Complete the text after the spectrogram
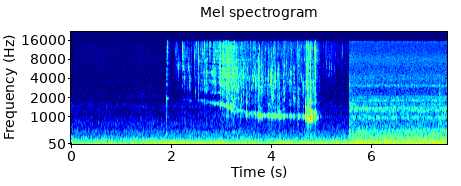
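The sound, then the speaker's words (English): Water splashes and pours from a fresh container of water, used to splash on a face, for about three seconds, with a falling gurgling tone, then stops, leaving a low steady hum and faint background noise. “He has given me a fresh container of water to splash on my face.”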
